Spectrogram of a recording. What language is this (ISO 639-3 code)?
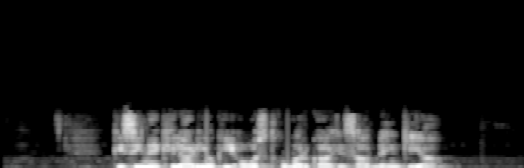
urd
